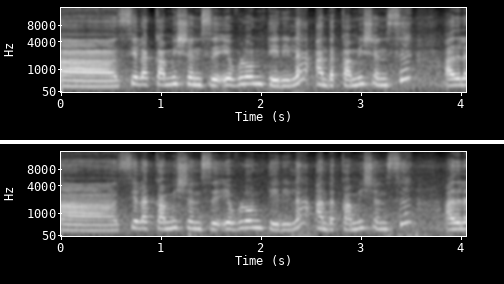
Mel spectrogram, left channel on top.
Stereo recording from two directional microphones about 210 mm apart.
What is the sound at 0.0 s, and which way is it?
A woman's voice, 15° left (ahead or behind).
